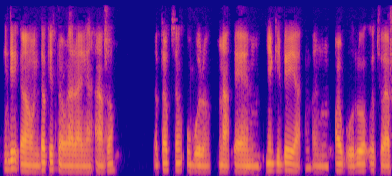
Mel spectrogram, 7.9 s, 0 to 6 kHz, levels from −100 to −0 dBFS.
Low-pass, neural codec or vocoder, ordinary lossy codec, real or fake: 5.4 kHz; codec, 24 kHz, 0.9 kbps, WavTokenizer, medium speech release version 2; MP3, 48 kbps; fake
